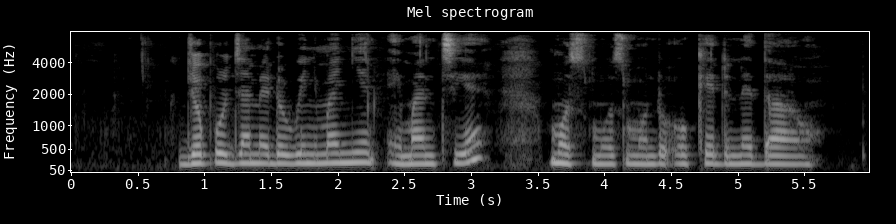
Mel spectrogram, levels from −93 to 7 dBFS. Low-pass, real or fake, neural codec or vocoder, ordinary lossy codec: none; real; none; none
